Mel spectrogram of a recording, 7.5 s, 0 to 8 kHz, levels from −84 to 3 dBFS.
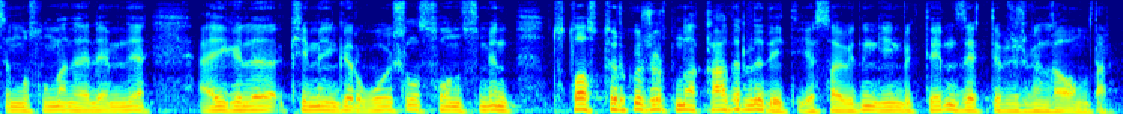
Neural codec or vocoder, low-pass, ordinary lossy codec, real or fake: codec, 16 kHz, 8 kbps, FreqCodec, larger model; none; none; fake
